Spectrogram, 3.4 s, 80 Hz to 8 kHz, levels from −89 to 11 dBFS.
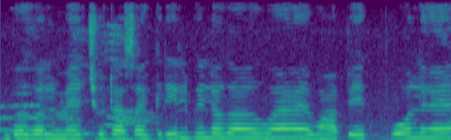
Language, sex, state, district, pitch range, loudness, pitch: Hindi, female, Bihar, Vaishali, 225-255 Hz, -25 LUFS, 230 Hz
